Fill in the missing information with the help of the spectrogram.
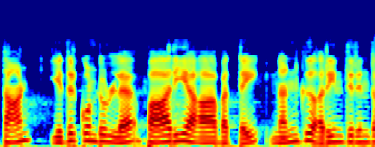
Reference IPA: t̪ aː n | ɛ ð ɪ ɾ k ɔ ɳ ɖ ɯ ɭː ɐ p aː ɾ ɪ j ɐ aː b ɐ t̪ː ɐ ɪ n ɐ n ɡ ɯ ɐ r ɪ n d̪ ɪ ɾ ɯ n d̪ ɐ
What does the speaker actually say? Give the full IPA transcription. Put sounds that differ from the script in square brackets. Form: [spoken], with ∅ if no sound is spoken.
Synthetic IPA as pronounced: t̪ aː n | ɛ ð ɪ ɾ k ɔ ɳ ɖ ɯ ɭː ɐ p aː ɾ ɪ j ɐ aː b ɐ t̪ː ɐ ɪ n ɐ n ɡ ɯ ɐ r ɪ n d̪ ɪ ɾ ɯ n d̪ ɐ

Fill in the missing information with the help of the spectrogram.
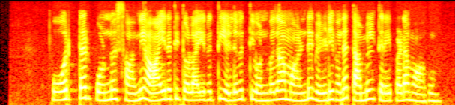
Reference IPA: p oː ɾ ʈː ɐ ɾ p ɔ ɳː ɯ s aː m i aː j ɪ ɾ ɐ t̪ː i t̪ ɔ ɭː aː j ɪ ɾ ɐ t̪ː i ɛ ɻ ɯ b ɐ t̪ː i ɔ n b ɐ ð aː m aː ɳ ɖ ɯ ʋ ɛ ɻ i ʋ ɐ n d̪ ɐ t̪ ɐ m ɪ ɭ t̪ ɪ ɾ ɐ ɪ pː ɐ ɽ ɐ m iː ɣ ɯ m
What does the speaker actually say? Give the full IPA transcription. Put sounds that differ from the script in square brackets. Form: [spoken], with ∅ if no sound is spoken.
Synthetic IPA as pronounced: p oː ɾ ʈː ɐ ɾ p ɔ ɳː ɯ s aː m i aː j ɪ ɾ ɐ t̪ː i t̪ ɔ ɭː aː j ɪ ɾ ɐ t̪ː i ɛ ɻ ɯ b ɐ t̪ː i ɔ n b ɐ ð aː m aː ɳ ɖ ɯ ʋ ɛ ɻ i ʋ ɐ n d̪ ɐ t̪ ɐ m ɪ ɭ t̪ ɪ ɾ ɐ ɪ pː ɐ ɽ ɐ m [aː] ɣ ɯ m

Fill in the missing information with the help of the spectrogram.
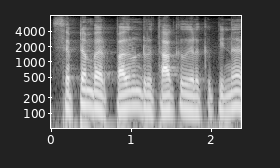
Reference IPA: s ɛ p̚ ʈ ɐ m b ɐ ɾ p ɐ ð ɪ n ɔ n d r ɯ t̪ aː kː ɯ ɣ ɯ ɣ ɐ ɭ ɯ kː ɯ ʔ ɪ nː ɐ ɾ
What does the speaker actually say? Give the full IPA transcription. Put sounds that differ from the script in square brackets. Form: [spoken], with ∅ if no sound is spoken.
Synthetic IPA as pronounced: s ɛ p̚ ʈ ɐ m b ɐ ɾ p ɐ ð ɪ n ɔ n d r ɯ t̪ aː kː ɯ [ð] ɯ ɣ ɐ ɭ ɯ kː ɯ [p] ɪ nː ɐ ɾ

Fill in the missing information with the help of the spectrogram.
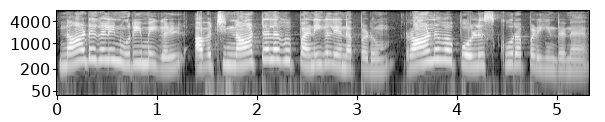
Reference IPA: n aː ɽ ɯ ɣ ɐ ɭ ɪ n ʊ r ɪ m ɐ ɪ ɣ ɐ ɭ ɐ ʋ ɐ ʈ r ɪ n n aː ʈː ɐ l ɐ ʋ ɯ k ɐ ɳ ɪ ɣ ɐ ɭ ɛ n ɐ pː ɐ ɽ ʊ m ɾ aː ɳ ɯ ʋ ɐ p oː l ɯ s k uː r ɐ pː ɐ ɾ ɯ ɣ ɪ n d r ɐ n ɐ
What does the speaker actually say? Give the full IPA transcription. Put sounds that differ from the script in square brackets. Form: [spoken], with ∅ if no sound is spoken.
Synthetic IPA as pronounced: n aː ɽ ɯ ɣ ɐ ɭ ɪ n ʊ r ɪ m ɐ ɪ ɣ ɐ ɭ ɐ ʋ ɐ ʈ r ɪ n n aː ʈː ɐ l ɐ ʋ ɯ [p] ɐ ɳ ɪ ɣ ɐ ɭ ɛ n ɐ pː ɐ ɽ [ɯ] m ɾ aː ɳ ɯ ʋ ɐ p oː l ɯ s k uː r ɐ pː ɐ [ɽ] ɯ ɣ ɪ n d r ɐ n ɐ

